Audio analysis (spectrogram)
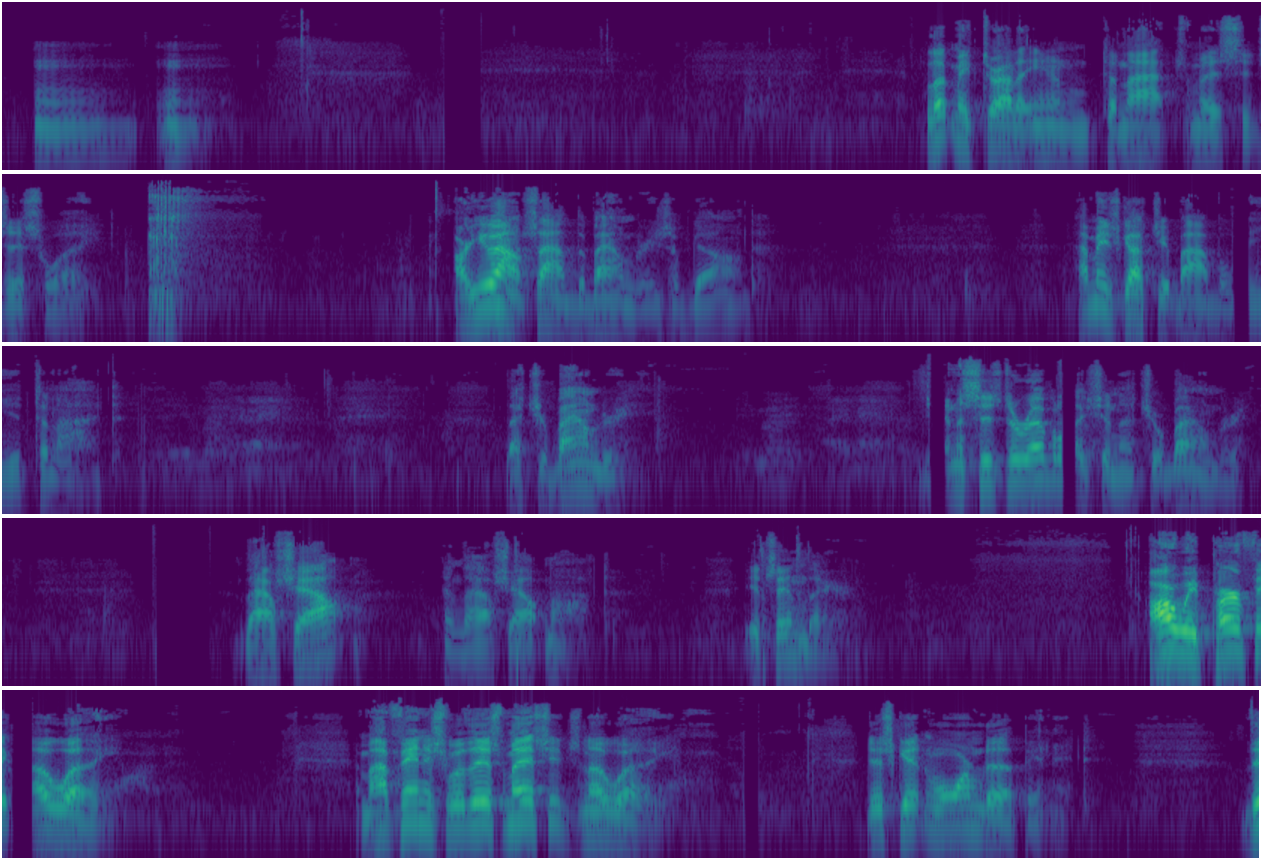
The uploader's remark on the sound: Wednesday Evening Service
